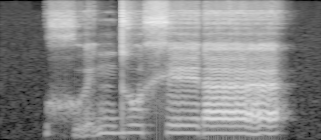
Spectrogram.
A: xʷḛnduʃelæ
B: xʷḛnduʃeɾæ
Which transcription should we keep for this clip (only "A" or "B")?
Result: B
